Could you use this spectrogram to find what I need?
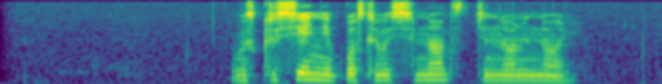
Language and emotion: Russian, neutral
